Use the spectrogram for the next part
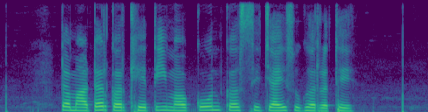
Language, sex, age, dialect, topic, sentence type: Chhattisgarhi, female, 46-50, Northern/Bhandar, agriculture, question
